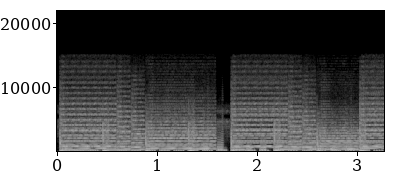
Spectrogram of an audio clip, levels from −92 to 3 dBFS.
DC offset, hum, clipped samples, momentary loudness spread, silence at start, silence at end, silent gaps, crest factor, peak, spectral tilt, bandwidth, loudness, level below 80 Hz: under 0.1%; none; under 0.1%; 1 LU; 0 s; 0 s; none; 14 dB; -14 dBFS; -4 dB/octave; 15 kHz; -29 LUFS; -34 dBFS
